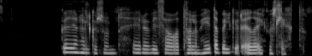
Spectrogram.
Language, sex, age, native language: Icelandic, female, 30-39, Icelandic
